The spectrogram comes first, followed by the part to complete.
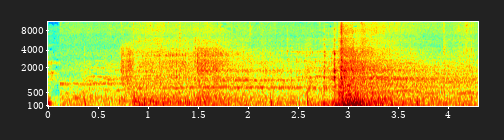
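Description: TV drama soundtrack: a low rumbling score with music, swelling to its loudest about three seconds in, then easing off.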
